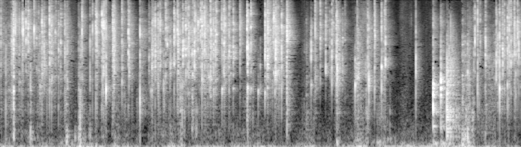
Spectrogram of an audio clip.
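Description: A small clear plastic blister pack with foil backing, partly filled with purple gum pellets, is held in both gloved hands and shaken and squeezed so the pellets rattle inside the blisters. The result is a dense stream of bright, crisp rattles and crinkles with almost no low end, broken by a few brief lulls.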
